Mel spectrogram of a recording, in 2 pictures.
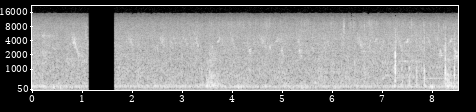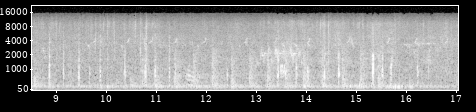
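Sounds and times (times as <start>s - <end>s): rooster clucking: 6.4s - 17.0s.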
